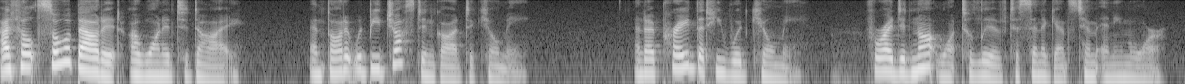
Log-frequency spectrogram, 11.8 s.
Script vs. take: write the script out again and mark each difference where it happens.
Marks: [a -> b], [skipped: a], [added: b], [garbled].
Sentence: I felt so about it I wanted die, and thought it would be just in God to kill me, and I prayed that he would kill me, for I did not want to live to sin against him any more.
I felt so about it I wanted [added: to] die, and thought it would be just in God to kill me, and I prayed that he would kill me, for I did not want to live to sin against him any more.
